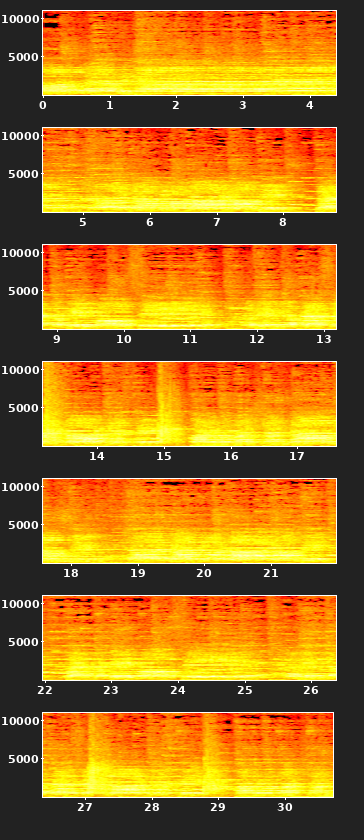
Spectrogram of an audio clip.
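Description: Church choir singing over instrumental accompaniment with a moving bass line, and a few sharp percussive hits in the middle and near the end.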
